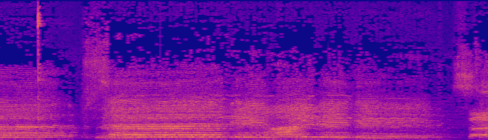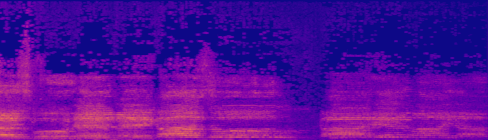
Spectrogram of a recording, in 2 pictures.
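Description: Eastern Orthodox liturgical chant sung by several voices: slow, sustained phrases broken by short pauses about a second in, near six seconds and near ten seconds, fading toward the end.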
